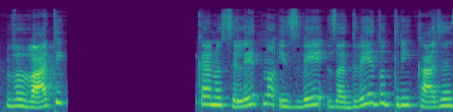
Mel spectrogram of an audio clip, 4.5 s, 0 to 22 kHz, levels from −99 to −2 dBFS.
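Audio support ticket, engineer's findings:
Rough, grainy speech across the whole clip, noise filling between harmonics, upper band dull and synthetic. Likely low-delay AAC compression (AAC-ELD); short frames resolve pitch poorly, degradation consistent with a bitrate around 32 kbps.

Playback stall, 0.67 to 1.96 s: output drops to silence mid-flow for about 1.29 s, then resumes. Likely player buffer underrun or blocked audio thread starving the output until recovery.

Time-compressed catch-up, 1.96 s to end: speech hurried at roughly 1.1x, pitch unchanged. Player draining post-stall backlog by cutting and cross-fading short segments.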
